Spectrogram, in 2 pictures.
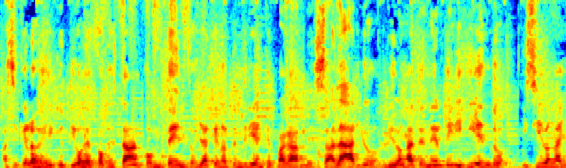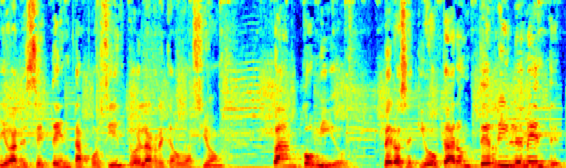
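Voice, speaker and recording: Animated podcast storyteller over faint music. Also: medium pitch. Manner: dramatic, excitable delivery with rhetorical questions and exclamations. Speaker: podcast host. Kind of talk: scripted storytelling narration for a pop culture podcast.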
